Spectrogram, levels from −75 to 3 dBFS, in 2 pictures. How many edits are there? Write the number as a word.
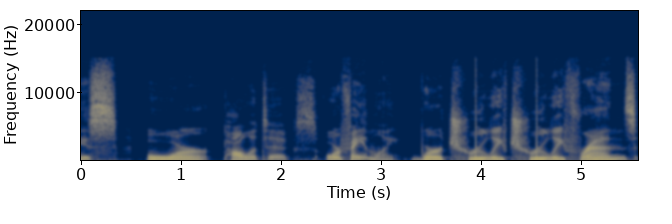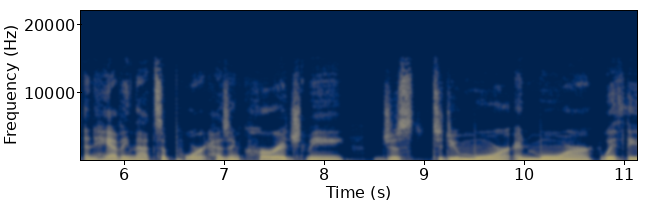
one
